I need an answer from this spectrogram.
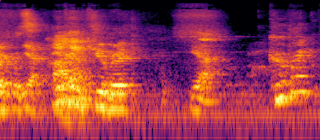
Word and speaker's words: Kubrick: Yeah, Kubrick or Kubrick? It's Kubrick. You're right.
